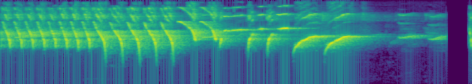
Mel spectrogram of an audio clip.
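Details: Lure song of a singing canary for teaching young birds. Rapid downward-swept chirps repeat several times a second, then slower rising-and-falling whistled notes and a short final burst.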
